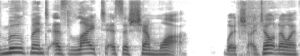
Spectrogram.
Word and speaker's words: chamois: And it's pronounced chamois.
